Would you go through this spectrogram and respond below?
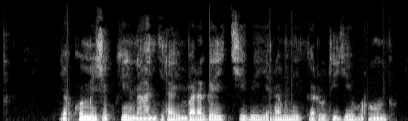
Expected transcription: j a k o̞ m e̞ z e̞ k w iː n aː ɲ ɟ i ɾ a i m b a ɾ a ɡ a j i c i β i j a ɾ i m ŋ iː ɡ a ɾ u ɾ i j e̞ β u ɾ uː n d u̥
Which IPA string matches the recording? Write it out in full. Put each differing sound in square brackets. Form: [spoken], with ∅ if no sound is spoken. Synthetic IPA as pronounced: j a k o̞ m e̞ [ʒ] e̞ k w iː n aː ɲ ɟ i ɾ a i m b a ɾ a ɡ a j i c i β i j a ɾ [a] m ŋ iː ɡ a ɾ u ɾ i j e̞ β u ɾ uː n d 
